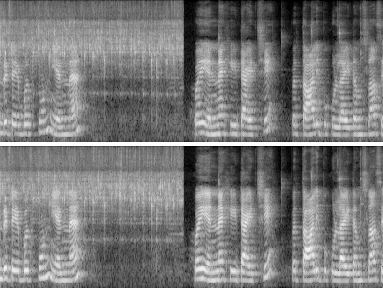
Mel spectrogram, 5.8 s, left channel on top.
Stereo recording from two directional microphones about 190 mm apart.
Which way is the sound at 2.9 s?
40° right (ahead or behind).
